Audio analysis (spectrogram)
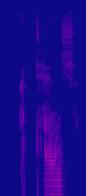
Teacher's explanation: In all these words like attention, this is the stressed syllable, ta at the syllable initial position gets aspirated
